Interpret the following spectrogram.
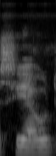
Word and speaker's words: cout: See out pronounced see out is an object used to uh used together with the insert insertion operation to output printed text.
